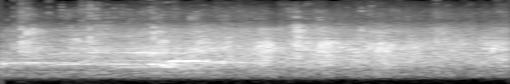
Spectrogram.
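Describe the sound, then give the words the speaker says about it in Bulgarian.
An audience applauding, a steady dense wash of many hands clapping at once, sustained at an even, moderate level throughout with no voices standing out. “О, хайде, ако ръкопляскаш, ръкопляска, като че това е истината за тебе.”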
